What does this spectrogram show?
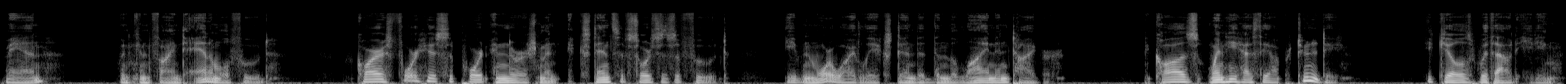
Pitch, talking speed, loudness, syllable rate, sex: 90 Hz, 135 wpm, -22 LUFS, 5.2 syllables/s, male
